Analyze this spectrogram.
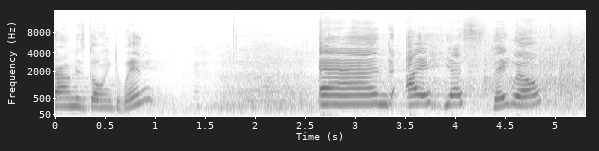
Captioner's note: laughter; applause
